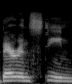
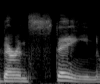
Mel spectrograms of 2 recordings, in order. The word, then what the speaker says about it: Berenstain: I remember because everybody always said Berenstein Bears, but it's spelled Berenstain with an A.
